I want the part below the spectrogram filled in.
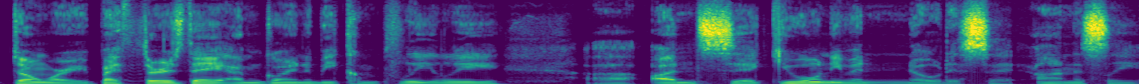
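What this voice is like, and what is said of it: Slightly sick-sounding voice. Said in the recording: “if you can hear in my voice, I'm a little sick”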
